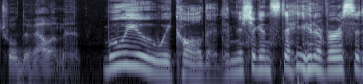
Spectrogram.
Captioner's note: laughs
